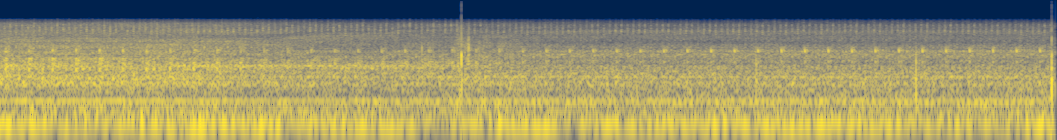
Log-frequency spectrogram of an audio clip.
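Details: VW Polo Sedan: a sharp, regular ticking knock about three times a second over a steady idle. The owner suspects a piston knock, not confirmed. Engine knock at idle.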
